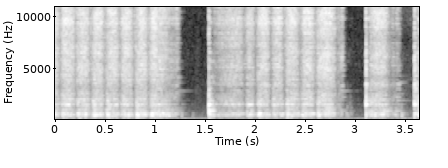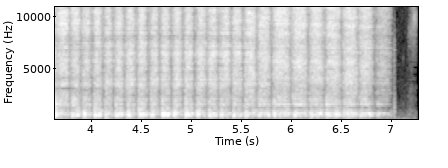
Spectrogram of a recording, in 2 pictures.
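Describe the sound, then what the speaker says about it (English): A wire brush scrubs rust off a steel shovel blade in downward strokes, a steady close rasping scrape that runs in long bursts with two brief pauses. "you're going to brush in a downward pattern to remove the rust"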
